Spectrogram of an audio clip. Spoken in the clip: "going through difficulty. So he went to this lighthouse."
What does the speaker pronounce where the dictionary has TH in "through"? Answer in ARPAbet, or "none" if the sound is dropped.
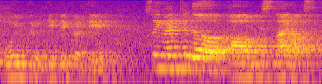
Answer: T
